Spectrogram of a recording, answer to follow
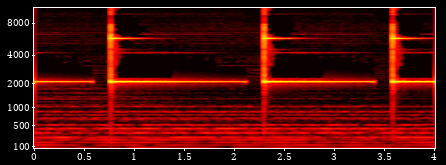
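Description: Phone text-message notification ding, a single high ringing tone that fades, sounding three times about a second and a half apart: new messages arriving. Steady background music plays under it.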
